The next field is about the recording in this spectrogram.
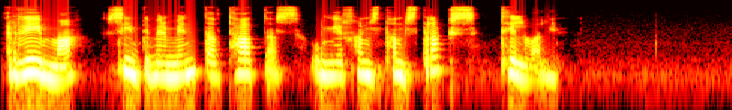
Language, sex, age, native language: Icelandic, female, 40-49, Icelandic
